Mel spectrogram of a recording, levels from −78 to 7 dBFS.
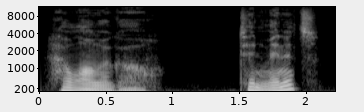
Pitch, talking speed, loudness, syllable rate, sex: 100 Hz, 135 wpm, -18 LUFS, 6.3 syllables/s, male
